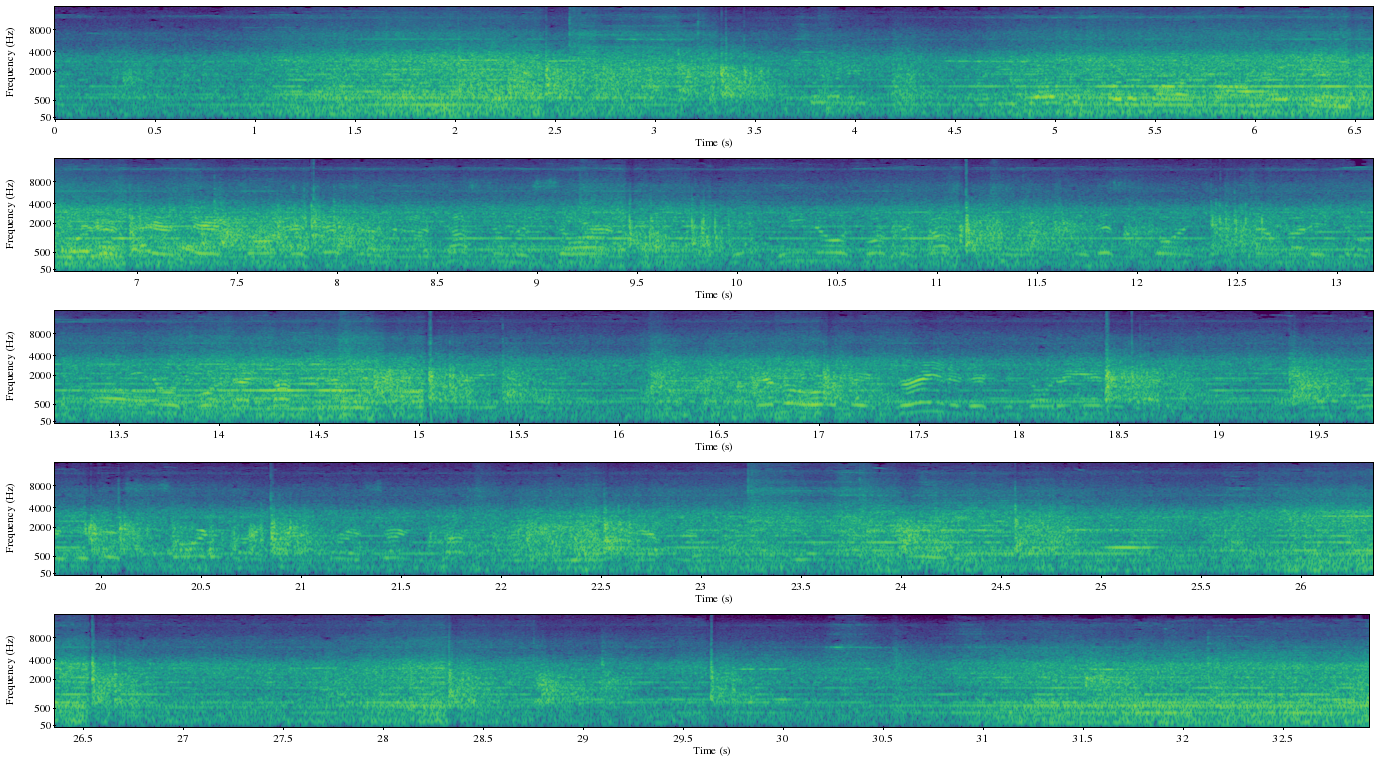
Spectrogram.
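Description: Mill machinery running with a steady hum under indistinct voices talking.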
